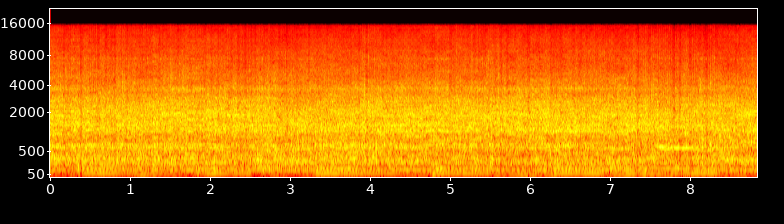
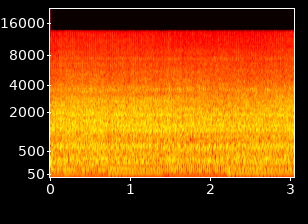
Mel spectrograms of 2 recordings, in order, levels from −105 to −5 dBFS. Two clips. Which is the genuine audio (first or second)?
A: second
